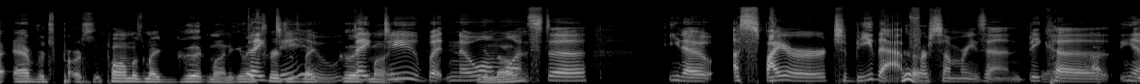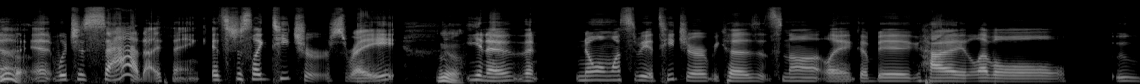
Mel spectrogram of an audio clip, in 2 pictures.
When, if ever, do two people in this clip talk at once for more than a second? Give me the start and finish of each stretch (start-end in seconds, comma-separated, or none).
2.4-4.1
